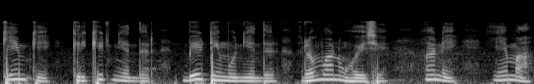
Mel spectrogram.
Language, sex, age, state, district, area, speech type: Gujarati, male, 18-30, Gujarat, Anand, rural, spontaneous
